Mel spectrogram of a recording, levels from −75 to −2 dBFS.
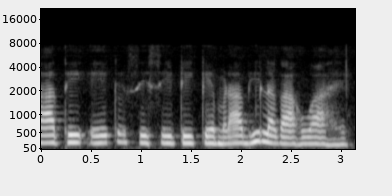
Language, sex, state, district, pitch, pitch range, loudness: Hindi, female, Jharkhand, Ranchi, 200 Hz, 185-210 Hz, -16 LUFS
